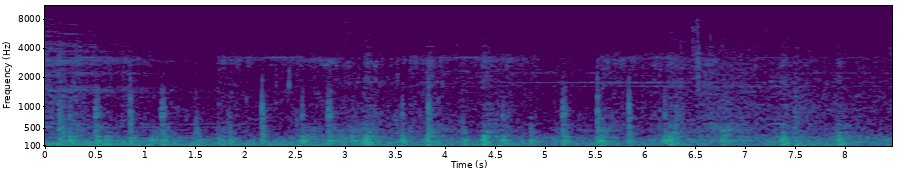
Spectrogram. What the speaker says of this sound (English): I can, like, hear his footsteps in the goddamn distance.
